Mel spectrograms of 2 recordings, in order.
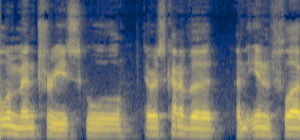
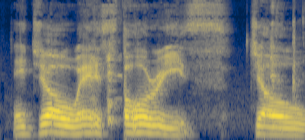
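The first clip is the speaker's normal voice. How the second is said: fake Italian accent, higher pitch; 4 semitones higher, 3 dB louder than usual. Asking another speaker for more stories: put-on Italian accent. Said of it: "like, an Italian accent?".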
